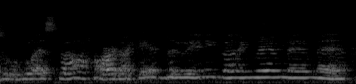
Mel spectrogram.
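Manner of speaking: high, whiny, self-pitying moan. Talking about relapse, the speaker demonstrates self-pity in a whiny voice. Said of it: "we just have that little whiny-ass voice".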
